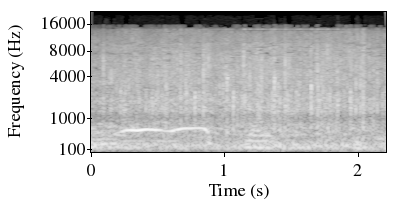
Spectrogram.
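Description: A rally crowd welcoming Assam's chief minister breaks into steady clapping, a dense continuous patter of applause at moderate distance, with a brief whistle-like tone early on.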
